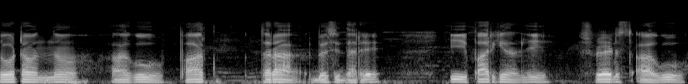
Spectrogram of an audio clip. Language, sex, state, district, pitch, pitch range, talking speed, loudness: Kannada, male, Karnataka, Bellary, 110 Hz, 100-115 Hz, 95 wpm, -18 LUFS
